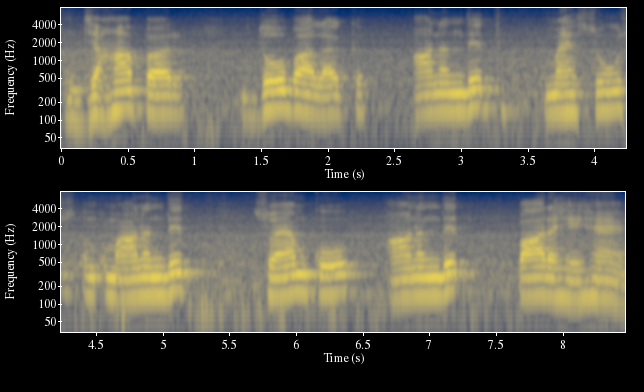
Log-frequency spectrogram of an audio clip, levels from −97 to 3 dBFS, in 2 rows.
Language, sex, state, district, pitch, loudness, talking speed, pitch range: Hindi, male, Maharashtra, Mumbai Suburban, 140 Hz, -16 LUFS, 90 wpm, 130-150 Hz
